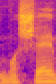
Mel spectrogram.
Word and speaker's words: Moshe: Moishi, na verdade, é a pronúncia que a gente tem, mas é Moshe, Moisés.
